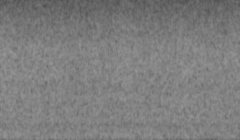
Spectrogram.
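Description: Steady, loud rushing water of a creek in Glacier park fills the whole stretch, a dense unbroken roar like a fast creek, with no pauses and no voices.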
